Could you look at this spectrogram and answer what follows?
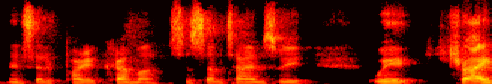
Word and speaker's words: parikrama: a we just made up a word our party crumb instead of parikrama so sometimes we we try to sound indian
